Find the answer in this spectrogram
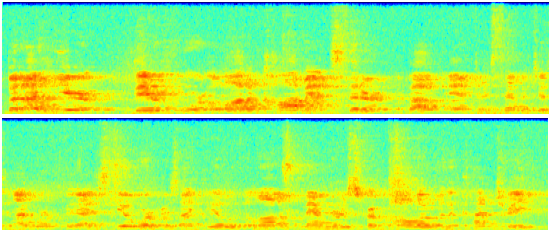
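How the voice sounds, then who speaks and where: A middle-aged woman from Chile giving earnest closing remarks at a panel discussion, speaking into a handheld mic in a large brick hall, with halting restarts. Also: fairly low pitch, steady tone, noisy background. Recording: echoey hall from far off.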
